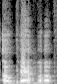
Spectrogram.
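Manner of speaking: slow words broken by real laughter; laughing. Real, not acted. Host cracking up at the guest's name, laughing.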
